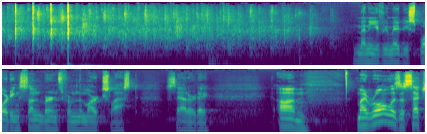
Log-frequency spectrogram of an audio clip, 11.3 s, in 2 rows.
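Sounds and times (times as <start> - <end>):
audience applauding: 0.0 - 4.6
speech: 4.7 - 8.6, 9.2 - 11.2.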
